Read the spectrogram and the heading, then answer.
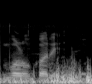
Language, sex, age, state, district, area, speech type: Bengali, male, 30-45, West Bengal, Birbhum, urban, spontaneous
